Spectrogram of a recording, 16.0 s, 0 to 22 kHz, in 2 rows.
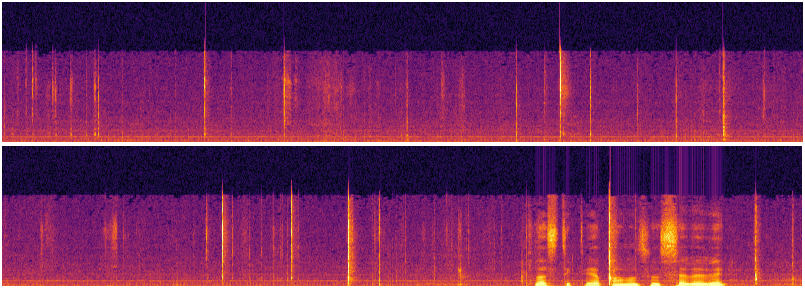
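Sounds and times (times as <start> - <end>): faint high hum: 0.0 - 16.0.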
